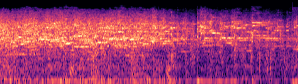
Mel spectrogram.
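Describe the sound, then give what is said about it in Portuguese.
Glass shatters loudly, a sustained bright crash of breaking shards lasting a couple of seconds with a low rumble beneath, no voices present. “vou agora adotar um, um efeito sonoro do tabu sendo quebrado.”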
